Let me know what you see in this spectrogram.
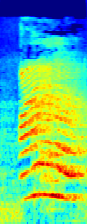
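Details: Newborn just after normal vaginal delivery with a nuchal cord: a single loud, clear, sustained cry; a vigorous normal newborn cry.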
